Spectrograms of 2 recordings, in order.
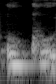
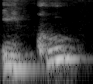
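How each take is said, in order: First: The word begins with an oo sound. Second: The word begins with an ee sound. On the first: The speaker calls it wrong. "It's not Uku" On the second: The speaker calls it right. "it's called Iku"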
